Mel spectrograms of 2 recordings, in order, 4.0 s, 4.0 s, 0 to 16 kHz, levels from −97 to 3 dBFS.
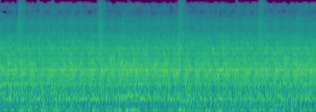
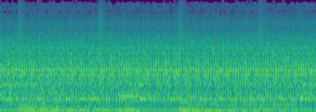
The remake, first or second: first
